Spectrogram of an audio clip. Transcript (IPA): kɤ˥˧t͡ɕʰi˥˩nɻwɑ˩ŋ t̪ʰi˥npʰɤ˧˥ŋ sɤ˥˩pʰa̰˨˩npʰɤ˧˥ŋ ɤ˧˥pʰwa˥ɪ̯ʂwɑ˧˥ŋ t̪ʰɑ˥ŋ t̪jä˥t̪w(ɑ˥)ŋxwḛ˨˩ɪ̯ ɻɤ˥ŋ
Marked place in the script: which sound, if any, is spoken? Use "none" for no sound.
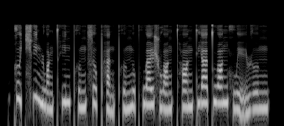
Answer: ɑ˥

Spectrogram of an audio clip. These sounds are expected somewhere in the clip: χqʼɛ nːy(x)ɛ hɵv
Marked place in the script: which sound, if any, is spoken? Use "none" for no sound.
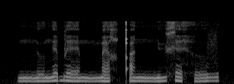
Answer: x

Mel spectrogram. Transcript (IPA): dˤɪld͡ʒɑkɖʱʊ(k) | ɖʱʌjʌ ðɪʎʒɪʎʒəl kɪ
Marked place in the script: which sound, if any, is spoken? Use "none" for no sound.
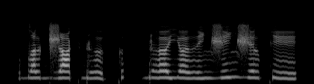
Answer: k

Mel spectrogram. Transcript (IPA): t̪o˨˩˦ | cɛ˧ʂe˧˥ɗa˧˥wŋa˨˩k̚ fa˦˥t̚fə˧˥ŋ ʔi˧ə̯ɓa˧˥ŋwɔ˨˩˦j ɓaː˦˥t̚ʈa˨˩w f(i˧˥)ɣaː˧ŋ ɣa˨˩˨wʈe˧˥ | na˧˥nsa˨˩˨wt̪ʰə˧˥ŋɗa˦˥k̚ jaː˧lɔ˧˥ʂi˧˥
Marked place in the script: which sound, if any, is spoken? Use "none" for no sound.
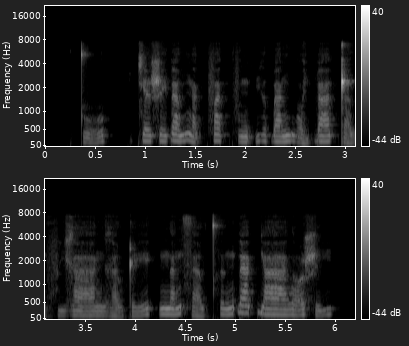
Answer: i˧˥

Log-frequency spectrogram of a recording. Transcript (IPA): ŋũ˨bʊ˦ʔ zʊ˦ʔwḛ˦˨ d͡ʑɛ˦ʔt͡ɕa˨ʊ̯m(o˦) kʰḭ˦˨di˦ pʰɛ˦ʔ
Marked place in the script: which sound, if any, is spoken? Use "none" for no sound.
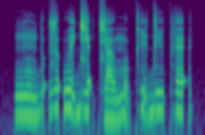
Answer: o̰˦˨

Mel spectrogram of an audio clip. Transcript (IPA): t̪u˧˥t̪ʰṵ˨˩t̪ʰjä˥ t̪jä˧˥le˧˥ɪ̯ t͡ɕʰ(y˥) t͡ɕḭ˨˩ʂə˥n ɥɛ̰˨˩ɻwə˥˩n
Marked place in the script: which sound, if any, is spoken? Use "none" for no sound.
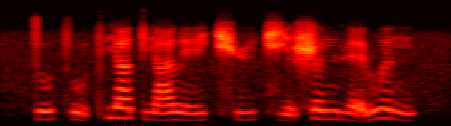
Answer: y˧˥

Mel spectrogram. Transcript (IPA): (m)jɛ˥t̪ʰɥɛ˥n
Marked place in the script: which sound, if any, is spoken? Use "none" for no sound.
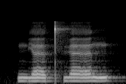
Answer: m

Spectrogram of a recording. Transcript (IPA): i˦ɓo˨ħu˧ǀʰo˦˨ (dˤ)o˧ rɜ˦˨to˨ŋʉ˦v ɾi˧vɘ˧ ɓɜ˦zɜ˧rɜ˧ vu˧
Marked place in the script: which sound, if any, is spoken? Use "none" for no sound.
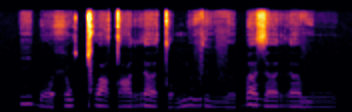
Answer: dˤ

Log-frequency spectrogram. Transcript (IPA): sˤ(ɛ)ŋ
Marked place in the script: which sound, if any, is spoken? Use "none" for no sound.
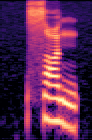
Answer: ə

